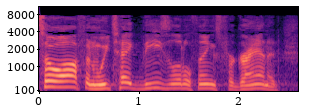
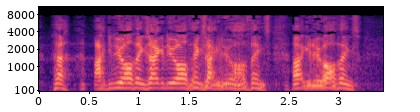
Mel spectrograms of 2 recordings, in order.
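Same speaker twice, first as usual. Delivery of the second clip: panicked, frantic, repeated delivery. Acting out praying frantically after bad news: imitating panic praying. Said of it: "then you realize you're panic praying".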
